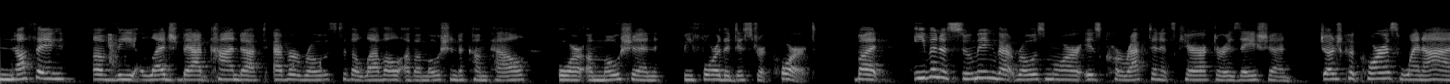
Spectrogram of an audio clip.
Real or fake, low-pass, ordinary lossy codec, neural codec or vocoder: real; 7.2 kHz; MP3, 64 kbps; none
